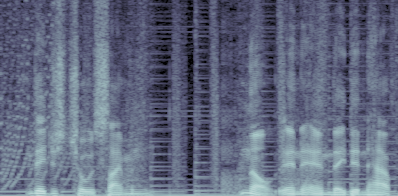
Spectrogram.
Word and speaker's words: Simon: shouldn't have pronounced it, they should not have pronounced it like Simone. That was probably meant to be Simon.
